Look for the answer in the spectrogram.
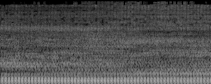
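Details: Gas pressure washer after CAT pump rebuild, first run outside; steady, even engine drone with quick regular pump pulse, no knocks or surging; running normally.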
